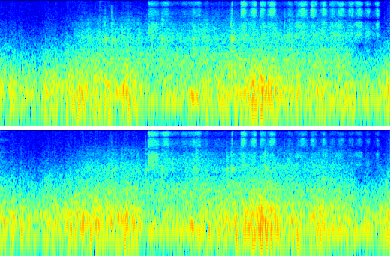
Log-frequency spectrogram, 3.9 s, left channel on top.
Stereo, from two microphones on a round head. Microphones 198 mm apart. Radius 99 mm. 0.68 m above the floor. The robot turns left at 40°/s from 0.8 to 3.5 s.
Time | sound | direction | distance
1.5 | writing | 155° right | ?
